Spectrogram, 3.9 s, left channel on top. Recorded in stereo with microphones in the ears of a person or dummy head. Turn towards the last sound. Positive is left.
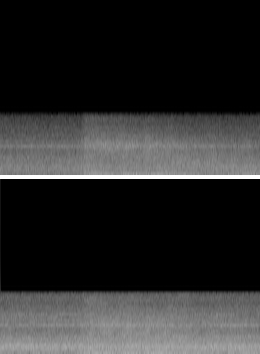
turn(degrees=-20)  # may be behind; listen again after turning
